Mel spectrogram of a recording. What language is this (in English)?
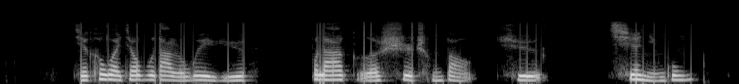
Chinese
